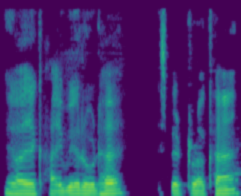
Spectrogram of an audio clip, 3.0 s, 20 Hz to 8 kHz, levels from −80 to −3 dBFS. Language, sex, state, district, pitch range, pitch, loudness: Hindi, male, Bihar, Muzaffarpur, 130-140 Hz, 135 Hz, -21 LUFS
